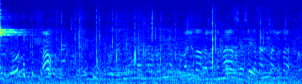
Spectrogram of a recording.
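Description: Voices calling and chattering at a distance, with a few short sharp clicks.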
